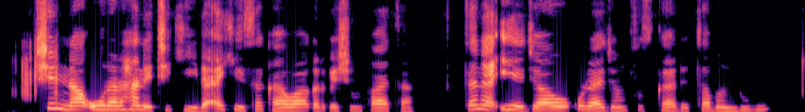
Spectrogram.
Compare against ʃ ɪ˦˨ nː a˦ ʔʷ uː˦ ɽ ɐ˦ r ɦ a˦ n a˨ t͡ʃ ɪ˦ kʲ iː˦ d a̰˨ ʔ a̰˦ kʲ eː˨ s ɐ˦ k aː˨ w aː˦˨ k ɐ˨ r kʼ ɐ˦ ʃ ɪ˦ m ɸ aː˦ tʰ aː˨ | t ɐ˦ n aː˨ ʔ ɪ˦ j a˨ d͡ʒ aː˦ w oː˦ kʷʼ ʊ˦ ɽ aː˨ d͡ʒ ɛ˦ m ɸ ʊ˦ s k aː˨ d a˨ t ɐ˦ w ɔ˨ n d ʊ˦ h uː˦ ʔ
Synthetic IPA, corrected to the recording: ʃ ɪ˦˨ nː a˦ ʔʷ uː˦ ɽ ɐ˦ r ɦ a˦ n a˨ t͡ʃ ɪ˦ kʲ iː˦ d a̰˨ ʔ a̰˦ kʲ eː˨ s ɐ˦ k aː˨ w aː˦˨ kʼ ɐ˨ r kʼ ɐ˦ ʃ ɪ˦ m ɸ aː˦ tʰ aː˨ | t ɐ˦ n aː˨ ʔ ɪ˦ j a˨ d͡ʒ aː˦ w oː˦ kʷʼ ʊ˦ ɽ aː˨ d͡ʒ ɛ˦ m ɸ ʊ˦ s k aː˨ d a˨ t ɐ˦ b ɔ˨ n d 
